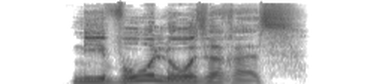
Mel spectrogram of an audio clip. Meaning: strong/mixed nominative/accusative neuter singular comparative degree of niveaulos
- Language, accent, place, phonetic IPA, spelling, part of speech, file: German, Germany, Berlin, [niˈvoːloːzəʁəs], niveauloseres, adjective, De-niveauloseres.ogg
